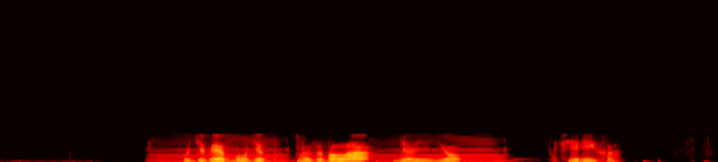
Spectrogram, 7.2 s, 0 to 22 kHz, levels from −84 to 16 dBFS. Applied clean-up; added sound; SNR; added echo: none; Bowed string instrument; 19 dB; none.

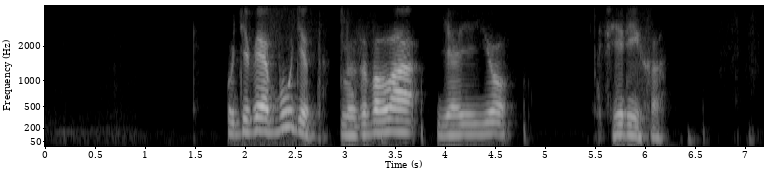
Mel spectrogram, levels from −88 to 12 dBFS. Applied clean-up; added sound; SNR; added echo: none; none; none; none.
